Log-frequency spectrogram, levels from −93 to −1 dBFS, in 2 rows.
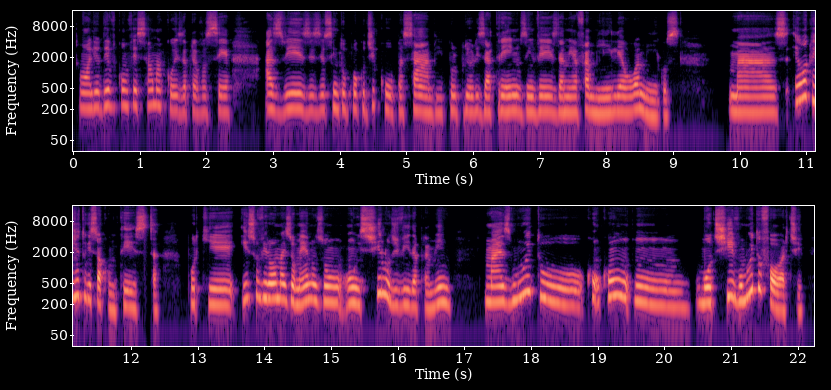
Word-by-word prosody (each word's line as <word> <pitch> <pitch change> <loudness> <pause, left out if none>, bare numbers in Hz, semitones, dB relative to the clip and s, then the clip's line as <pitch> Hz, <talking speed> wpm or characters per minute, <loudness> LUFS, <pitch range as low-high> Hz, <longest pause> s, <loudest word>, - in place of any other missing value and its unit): Olha 205 0 -3
eu - - -5
devo 225 +1 -3
confessar 230 0 -4
uma 235 -1 -4
coisa 185 -6 -7
pra 180 0 -8
você. 175 +1 -5 0.5
Às 190 -3 -3
vezes, 185 -2 -3
eu 190 - -7
sinto 200 +1 -4
um - - -8
pouco 195 +1 -7
de 210 +7 -9
culpa, 185 -5 -8
sabe, 170 -1 -3
por 185 -1 -6
priorizar 175 -1 -4
treinos 180 -1 -2
em 175 -1 -2
vez 175 0 -3
da 175 - -1
minha 175 0 -3
família 170 0 -2
ou 175 +2 -2
amigos. 150 -7 -2 0.7
Mas 175 -1 0
eu 300 +4 +4
acredito 290 -5 +1
que 250 - -2
isso 225 -2 +4
aconteça, 160 -3 -2 0.4
porque, 195 -1 -1
isso 260 +4 -1
virou 255 -1 +6
mais 245 -2 +3
ou 225 - +6
menos 230 +3 +2
um 220 -2 +3
um 210 +1 +4
estilo 280 +10 +3
de 190 -5 -4
vida 185 -1 -1
pra 170 -2 -8
mim, 205 +4 0 0.5
mas 220 -1 +3
muito 235 - +1
com - - 0
com 285 -2 +4
um 185 -6 -1
motivo 215 +4 +5
muito 370 - +4
forte. 155 - +4
195 Hz, 145 wpm, -27 LUFS, 175-225 Hz, 0.7 s, virou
